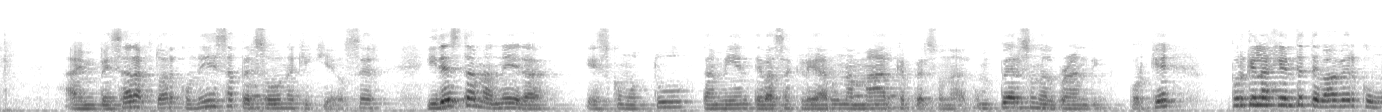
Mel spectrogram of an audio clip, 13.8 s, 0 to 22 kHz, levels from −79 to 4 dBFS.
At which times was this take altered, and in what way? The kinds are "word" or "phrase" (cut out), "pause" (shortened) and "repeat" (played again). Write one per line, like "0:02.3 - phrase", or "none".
none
